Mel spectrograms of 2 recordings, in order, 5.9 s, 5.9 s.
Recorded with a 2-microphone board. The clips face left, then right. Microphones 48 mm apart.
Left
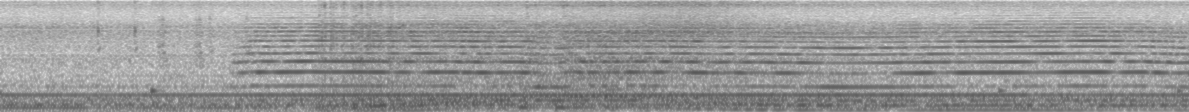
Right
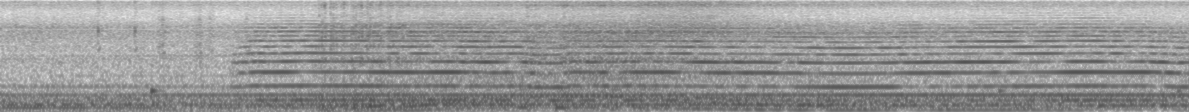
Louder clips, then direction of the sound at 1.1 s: Right 2 dB; 5° right (ahead or behind).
